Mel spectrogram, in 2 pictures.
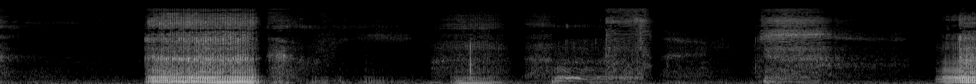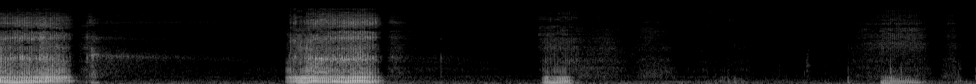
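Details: Snoring from an Indian man: loud, rattling snores in bursts at uneven intervals, with quieter breaths between them.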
